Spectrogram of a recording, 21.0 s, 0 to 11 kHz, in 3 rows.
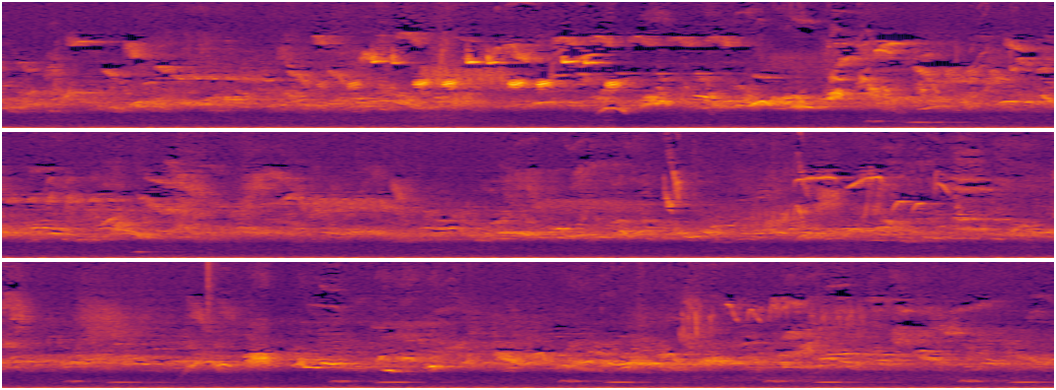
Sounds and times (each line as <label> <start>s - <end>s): cuckoo 5.6s - 6.6s
cuckoo 14.4s - 17.1s
cuckoo 17.7s - 21.0s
